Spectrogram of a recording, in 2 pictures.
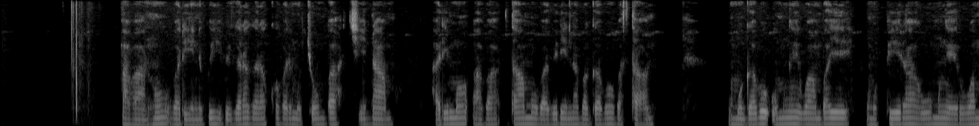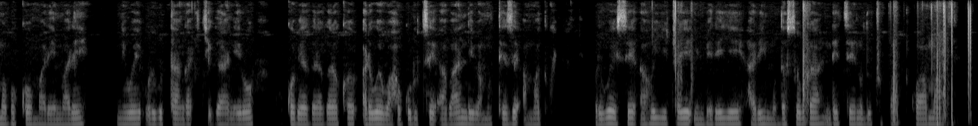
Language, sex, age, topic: Kinyarwanda, male, 18-24, government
